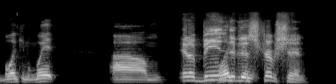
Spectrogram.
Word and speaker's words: BLKNWHTE: If you ask me, that's pronounced Blick and Wit.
